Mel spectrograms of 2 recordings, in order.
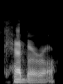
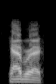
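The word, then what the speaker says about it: Karrde: to capture you anymore the pronunciation I'm seeing here is cabaro that doesn't sound familiar soundar cabar that's it cabar the name that's yep cabak I don't know why it has an o for the last vowel for the last bit for the pronunciation yeah cabar that that's that's it from the book from the audio book anyway yeah so cabar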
